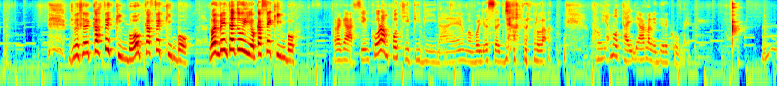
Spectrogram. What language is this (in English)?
Italian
